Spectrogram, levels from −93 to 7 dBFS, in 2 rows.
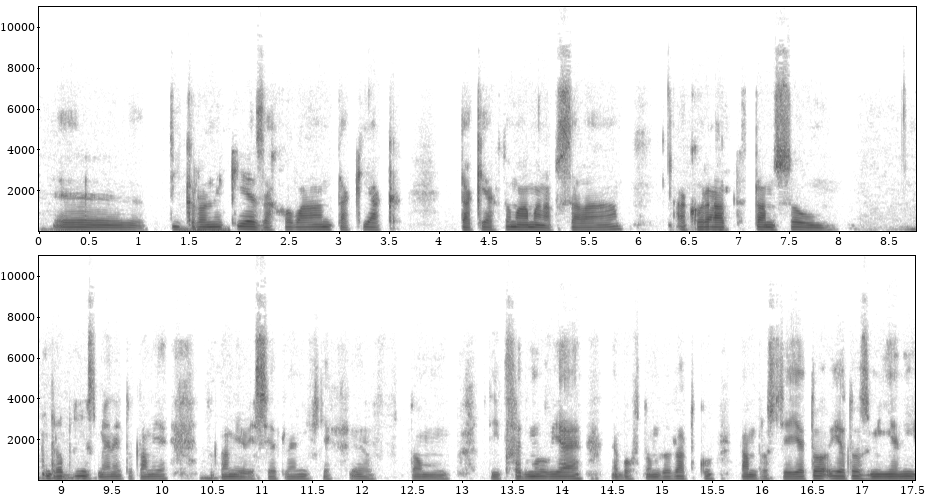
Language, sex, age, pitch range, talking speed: Czech, male, 50-69, 90-105 Hz, 120 wpm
